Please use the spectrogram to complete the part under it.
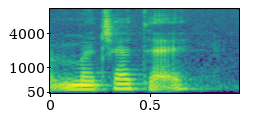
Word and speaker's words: Machete: But actually, Michelle Rodriguez in Machete, and I pronounce it the Mexican way, was really, really, really good.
